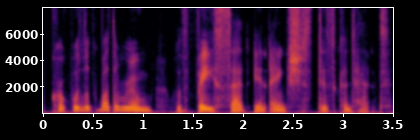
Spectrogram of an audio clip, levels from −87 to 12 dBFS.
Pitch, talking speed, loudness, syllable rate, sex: 205 Hz, 190 wpm, -18 LUFS, 5.6 syllables/s, female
